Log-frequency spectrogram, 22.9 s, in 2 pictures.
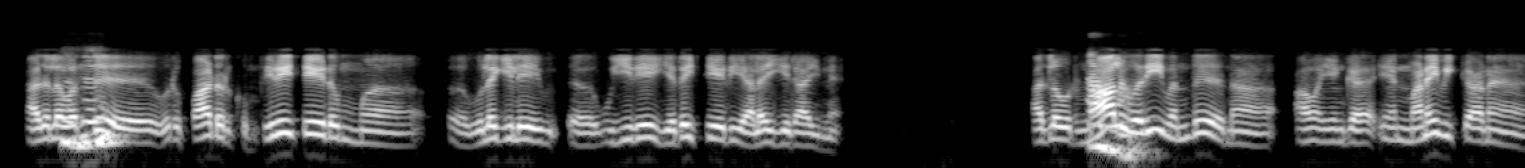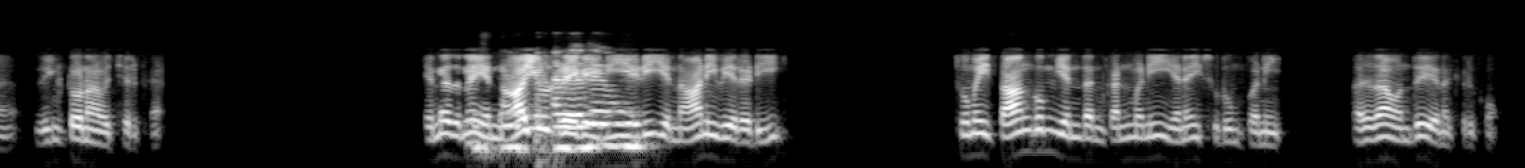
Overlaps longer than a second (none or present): present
